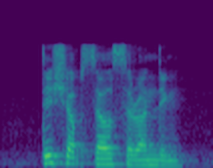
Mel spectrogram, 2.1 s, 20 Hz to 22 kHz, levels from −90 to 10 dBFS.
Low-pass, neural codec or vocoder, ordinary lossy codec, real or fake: 7.2 kHz; none; none; real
